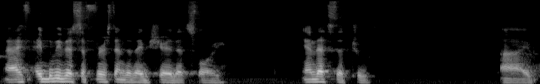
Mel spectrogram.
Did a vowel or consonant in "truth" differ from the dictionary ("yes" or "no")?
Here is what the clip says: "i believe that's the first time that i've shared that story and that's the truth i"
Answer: no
